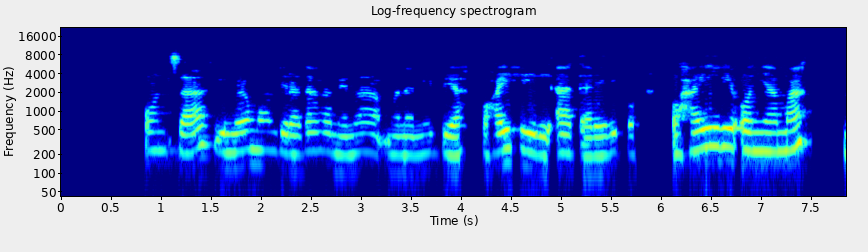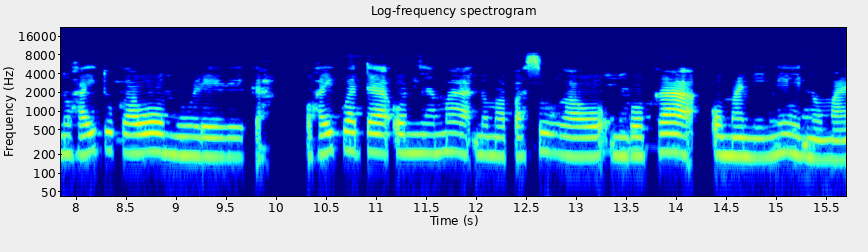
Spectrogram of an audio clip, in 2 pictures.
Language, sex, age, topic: Oshiwambo, female, 25-35, agriculture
